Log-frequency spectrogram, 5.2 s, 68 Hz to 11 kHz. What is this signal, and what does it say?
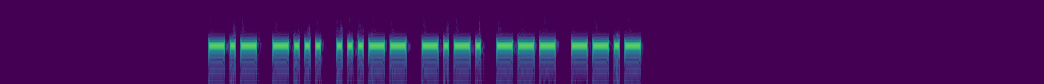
Morse code, heard as a keyed tone, about 46 wpm, 700 Hz. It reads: KB3COQ
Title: USA Call Signs - 6 Characters - 45wpm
